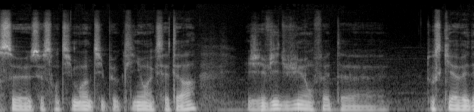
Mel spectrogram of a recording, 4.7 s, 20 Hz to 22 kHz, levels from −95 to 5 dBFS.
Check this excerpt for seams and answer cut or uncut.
uncut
